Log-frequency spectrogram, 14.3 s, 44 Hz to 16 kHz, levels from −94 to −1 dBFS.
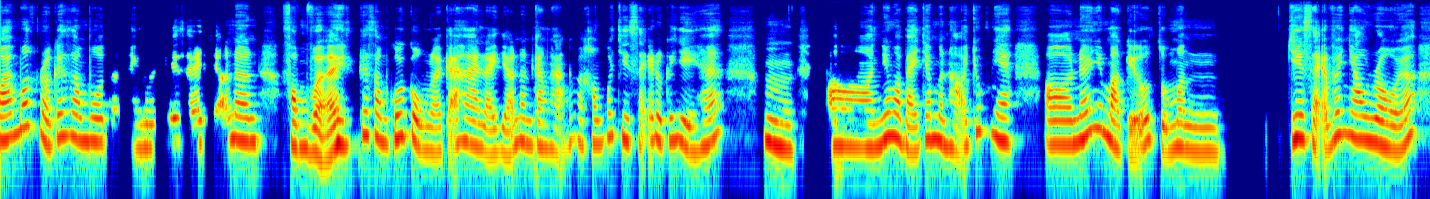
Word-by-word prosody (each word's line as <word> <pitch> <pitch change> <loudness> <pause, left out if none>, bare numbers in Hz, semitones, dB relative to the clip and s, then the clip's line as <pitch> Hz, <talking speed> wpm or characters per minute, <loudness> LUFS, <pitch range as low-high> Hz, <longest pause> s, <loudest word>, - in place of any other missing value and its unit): quá 255 +2 +7
mức, 370 +5 +1
rồi 250 -8 0
cái 275 +3 0
xong 260 -3 +1
vô 245 -1 +2
tình 215 -3 -12
thì 200 - -9
người 200 0 -4
kia 485 - +2 0.2
sẽ 195 - 0 0.2
trở - - -3
nên 245 -2 +3 0.3
phòng 205 -1 +2
vệ, 180 +5 +5
cái 295 -1 +1
xong 265 -5 0
cuối 265 +4 +3
cùng 210 -7 +1
là 180 -1 -2
cả - - 0
hai 230 -3 0
lại 170 -3 -3
trở 170 +1 -2
nên 235 0 -2
căng 210 -2 -3
thẳng 195 - -8
và 230 - -7
không 225 +1 -5
có 275 - -4
chia 260 -3 0
sẻ 240 +1 -6
được 250 - +2
cái 245 +1 -1
gì 205 -6 0
hết, 230 - -1 0.4
ừm. 220 -5 +3 0.3
Ờ, 215 - +1 0.4
nhưng 255 +6 +3
mà 275 - +5
bạn 185 -4 -2
cho 260 - 0
mình 245 -4 +2
hỏi 205 +1 -3
chút 325 +9 -4
nha, 250 -4 +3 0.3
ờ, 220 0 +3
nếu 265 +6 +4
như 350 - -1
mà, 230 -8 +4
kiểu, 235 +3 0
tụi 185 -2 -3
mình 185 -3 -3 0.7
chia 265 0 +5
sẻ 260 - -1
với 285 +3 0
nhau 260 -4 +2
rồi 205 -5 +3
á, 265 +8 0
235 Hz, 250 wpm, -20 LUFS, 205-260 Hz, 0.7 s, quá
